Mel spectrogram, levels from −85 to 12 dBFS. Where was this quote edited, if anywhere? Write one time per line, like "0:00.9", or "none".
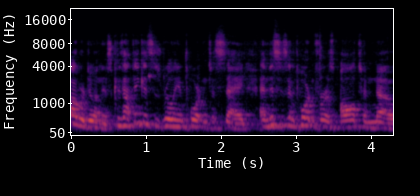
none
